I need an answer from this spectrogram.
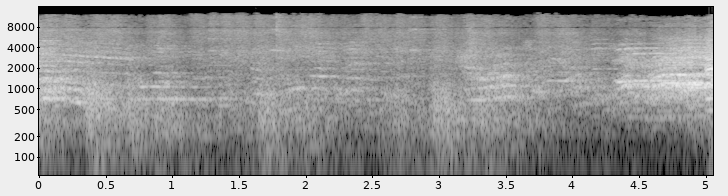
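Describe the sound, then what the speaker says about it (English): A crowd at an independent pro wrestling show cheers and stirs with rising noise and a few thuds, heard under close, continuous commentary. "listen to this crowd start to come alive for the macabre one himself, Gory"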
